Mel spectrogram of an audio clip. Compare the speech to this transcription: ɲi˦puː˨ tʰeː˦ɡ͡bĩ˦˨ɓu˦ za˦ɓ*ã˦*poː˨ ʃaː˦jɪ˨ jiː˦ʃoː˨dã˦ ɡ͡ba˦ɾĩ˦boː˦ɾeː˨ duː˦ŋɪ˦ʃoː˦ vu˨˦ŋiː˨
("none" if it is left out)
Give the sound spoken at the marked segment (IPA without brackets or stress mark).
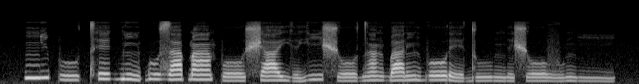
ã˦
